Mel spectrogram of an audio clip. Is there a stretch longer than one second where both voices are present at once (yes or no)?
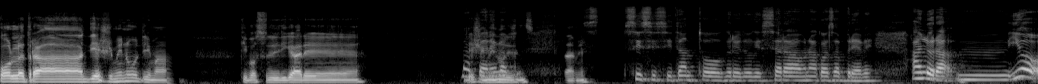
no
